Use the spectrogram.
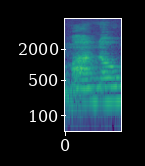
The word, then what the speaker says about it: mano: How do you spell that? Metate? M-E-T-A-T-E. Okay. Metate, and this is called mano, M-A-N-O, handstone.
